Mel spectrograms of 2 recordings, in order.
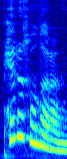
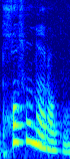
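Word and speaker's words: persona: 예를 들면 페르소나라는 게 있는데요. 요즘에 퍼소나라고 이렇게 발음을 하죠.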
